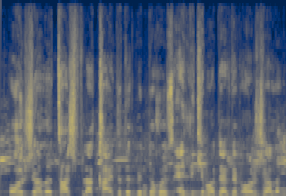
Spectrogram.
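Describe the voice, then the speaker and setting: Noticeable background noise sits beneath talking that runs at a fairly quick pace. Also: man. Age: 60s. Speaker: record seller. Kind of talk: casual interview at market stall. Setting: outdoor antique market.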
